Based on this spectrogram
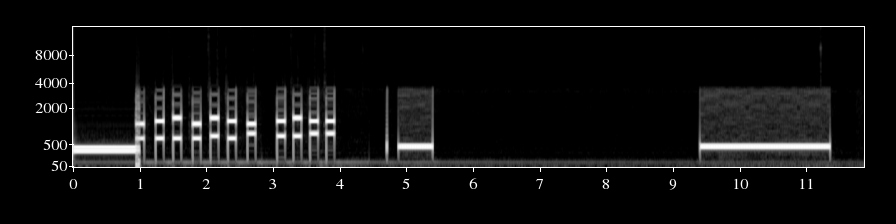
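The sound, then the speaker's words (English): A phone call to the Best Western River Terrace hotel in Sheboygan: a brief dial tone gives way to a quick run of about eleven touch-tone beeps, then two long, steady ringing tones separated by a pause, over a faint line hiss. “So I decided let's try the Best Western in Sheboygan. Let's see what happens.”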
